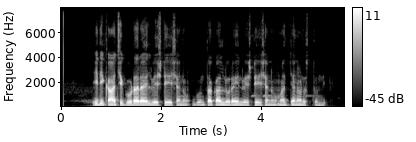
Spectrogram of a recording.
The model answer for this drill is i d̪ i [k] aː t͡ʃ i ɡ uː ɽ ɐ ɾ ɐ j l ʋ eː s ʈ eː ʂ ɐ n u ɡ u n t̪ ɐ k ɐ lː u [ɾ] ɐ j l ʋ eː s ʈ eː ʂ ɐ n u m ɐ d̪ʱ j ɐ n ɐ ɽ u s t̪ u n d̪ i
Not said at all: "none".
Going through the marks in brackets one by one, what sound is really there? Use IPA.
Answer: k, ɾ

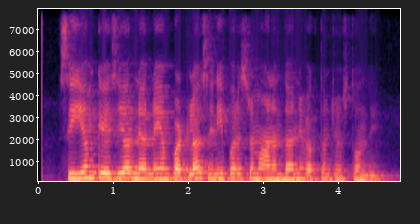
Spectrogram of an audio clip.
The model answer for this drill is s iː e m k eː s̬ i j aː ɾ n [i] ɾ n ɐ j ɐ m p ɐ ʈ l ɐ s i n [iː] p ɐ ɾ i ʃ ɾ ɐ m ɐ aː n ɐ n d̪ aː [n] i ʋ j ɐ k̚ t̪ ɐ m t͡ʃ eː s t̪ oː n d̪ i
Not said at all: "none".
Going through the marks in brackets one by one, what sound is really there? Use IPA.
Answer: i, iː, nː

